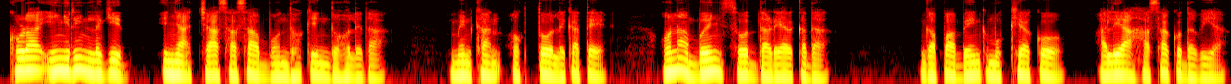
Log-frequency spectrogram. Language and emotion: Santali, sad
